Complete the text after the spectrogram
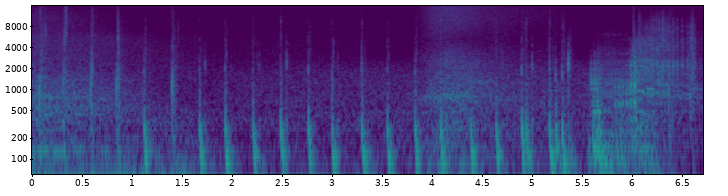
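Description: Running footsteps thud on wooden boards.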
